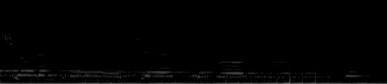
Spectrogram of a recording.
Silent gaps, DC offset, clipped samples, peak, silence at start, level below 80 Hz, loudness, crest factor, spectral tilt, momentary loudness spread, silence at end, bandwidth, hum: none; 0.3%; under 0.1%; -40 dBFS; 0 s; -72 dBFS; -62 LUFS; 16 dB; -3.5 dB/octave; 7 LU; 0 s; 7.2 kHz; none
